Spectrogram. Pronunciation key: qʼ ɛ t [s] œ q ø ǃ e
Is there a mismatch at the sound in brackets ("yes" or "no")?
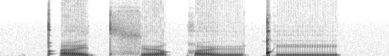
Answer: no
